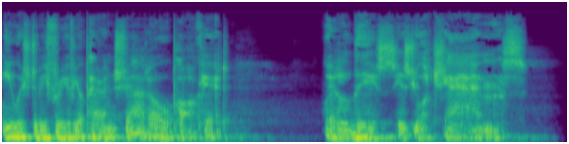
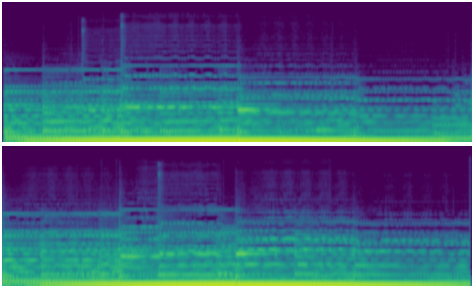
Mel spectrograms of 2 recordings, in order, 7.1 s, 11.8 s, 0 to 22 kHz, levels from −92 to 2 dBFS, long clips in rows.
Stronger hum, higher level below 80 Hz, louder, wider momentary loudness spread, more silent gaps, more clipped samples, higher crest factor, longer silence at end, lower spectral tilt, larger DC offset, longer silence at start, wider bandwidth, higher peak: neither; second, -40 dBFS vs -16 dBFS; about the same, -19 LUFS vs -21 LUFS; second, 6 LU vs 9 LU; neither; neither; first, 16 dB vs 10 dB; first, 0.5 s vs 0.05 s; second, -4.5 dB/octave vs -9.5 dB/octave; neither; about the same, 0 s vs 0 s; first, 16 kHz vs 3.8 kHz; about the same, -4 dBFS vs -6 dBFS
